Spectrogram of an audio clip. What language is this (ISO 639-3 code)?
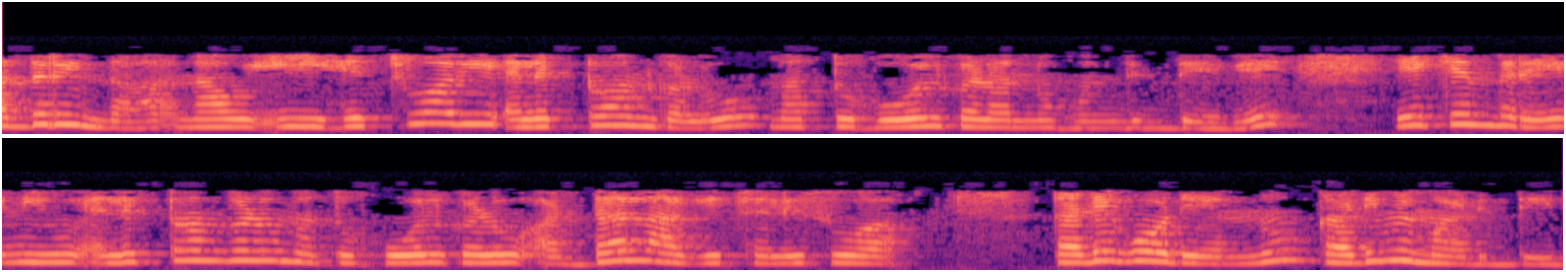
kan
